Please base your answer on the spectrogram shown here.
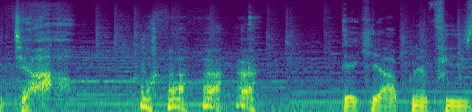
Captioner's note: chuckling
